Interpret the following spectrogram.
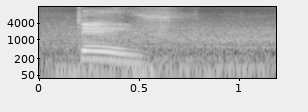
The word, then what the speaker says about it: Tejo: Rio Tejo. It's pronounced Tejo. T-E-J-O.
